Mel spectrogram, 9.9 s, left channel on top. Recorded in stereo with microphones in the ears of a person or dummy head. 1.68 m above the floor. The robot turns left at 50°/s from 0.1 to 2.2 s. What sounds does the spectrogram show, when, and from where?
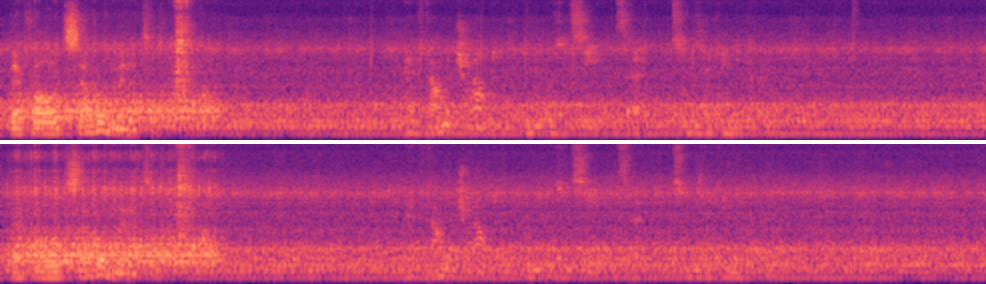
0.1 s a man speaking: 75° left, 1.9 m; by 1.6 s straight ahead, 1.9 m
1.7 s a camera shutter: 40° left (ahead or behind), 4 m; by 2.0 s 55° left (ahead or behind), 4 m
4.0 s a man speaking: 50° left (ahead or behind), 7 m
